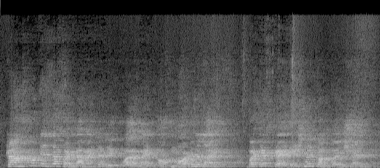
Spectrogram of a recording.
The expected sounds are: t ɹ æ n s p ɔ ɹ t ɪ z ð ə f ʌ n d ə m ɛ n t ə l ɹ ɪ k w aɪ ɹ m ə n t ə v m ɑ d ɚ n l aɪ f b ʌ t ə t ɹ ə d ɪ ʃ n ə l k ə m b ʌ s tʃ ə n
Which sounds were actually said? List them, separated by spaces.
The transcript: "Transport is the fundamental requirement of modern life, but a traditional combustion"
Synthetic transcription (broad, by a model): t ɹ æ n s p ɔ ɹ t ɪ z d ə f ʌ n d ə m ɛ n t ə l ɹ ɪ k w aɪ ɹ m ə n t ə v m ɑ d ɚ n l aɪ f b ʌ t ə t ɹ ə d ɪ ʃ n ə l k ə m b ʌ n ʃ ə n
